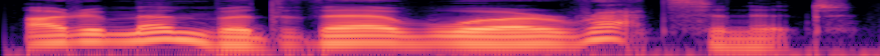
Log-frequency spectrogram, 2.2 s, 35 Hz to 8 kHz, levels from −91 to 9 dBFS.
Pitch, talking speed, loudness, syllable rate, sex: 130 Hz, 190 wpm, -16 LUFS, 5.8 syllables/s, male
